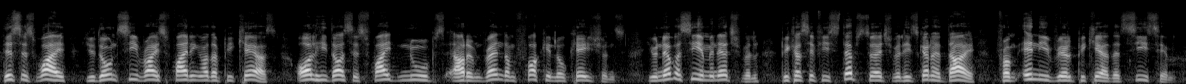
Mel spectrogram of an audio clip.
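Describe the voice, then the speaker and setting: A man's voice: sits high, fairly quick, hardly any pauses. A man from Iran with an Iranian accent, a guest in a heated interview, blunt and combative, swearing freely. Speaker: guest streamer.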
